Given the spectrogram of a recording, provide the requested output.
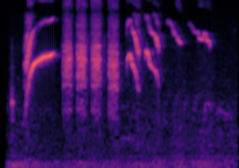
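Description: Asian pied starling: a rising whistle, then four quick harsh rasping chirps, ending in a run of thin, falling whistled notes, all within three seconds.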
